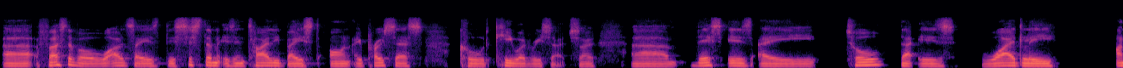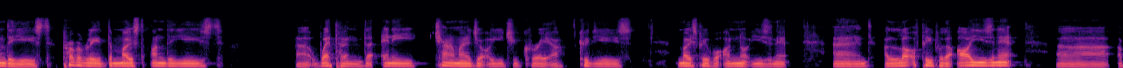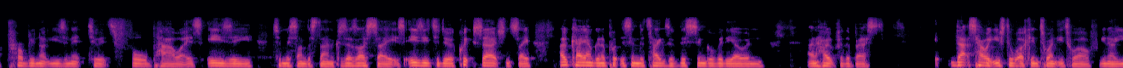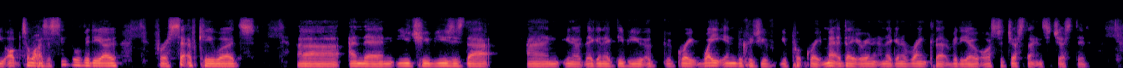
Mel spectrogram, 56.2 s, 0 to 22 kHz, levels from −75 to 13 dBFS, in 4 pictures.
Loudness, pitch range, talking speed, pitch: -20 LUFS, 95-105 Hz, 175 wpm, 100 Hz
